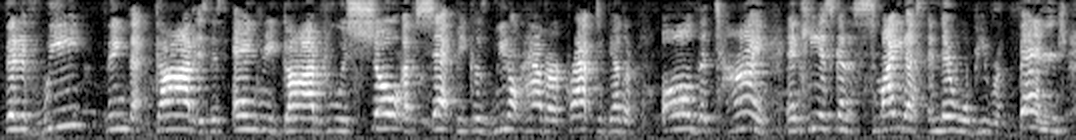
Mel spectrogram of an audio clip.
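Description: A woman in her thirties preaching a sermon in a casual, animated way, with sudden excited shouts. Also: sits high, measured pace, few pauses, a little hiss or hum. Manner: animated, conversational, bursts of shouting. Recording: echoey room heard from a distance.

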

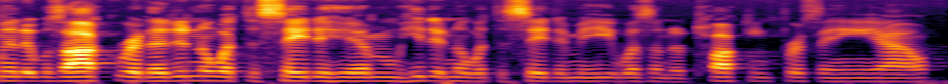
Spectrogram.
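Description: A man in his sixties, a preacher, telling a heartfelt story in a sermon, swinging from hushed to loud. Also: a little high. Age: 60s. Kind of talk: emotional sermon testimony.

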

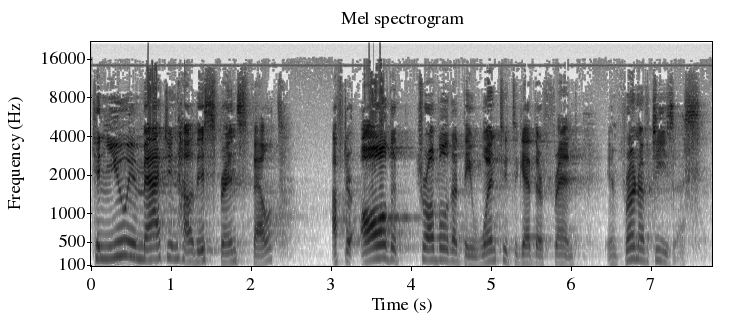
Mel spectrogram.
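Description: Male preacher, sermon, animated storytelling, high voice, piercingly bright tone. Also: a little slow. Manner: animated storytelling, rising to near-shouts in acted quotes; addresses listeners as friends.

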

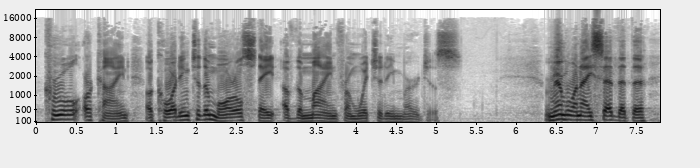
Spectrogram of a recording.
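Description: A man preaching a sermon as pastor, swinging from hushed asides to loud exclamations. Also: mid-range voice. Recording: long reverb of a large hall.

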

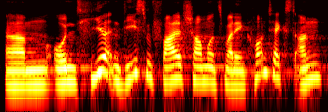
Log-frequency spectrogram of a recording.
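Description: A man's voice: mid-range voice, lively intonation, moderate pace, fairly bright tone. A man preaching a casual sermon in a conversational way, with many fillers and rhetorical questions.

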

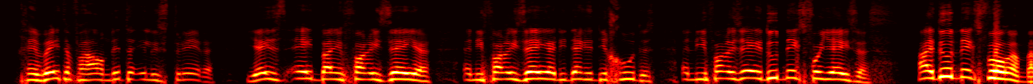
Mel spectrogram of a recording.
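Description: Male preacher, high voice, dry close sound, lively, punctuates with amen. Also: no room sound. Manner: lively, often asks "ja toch?" and calls "amen". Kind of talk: sermon.

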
